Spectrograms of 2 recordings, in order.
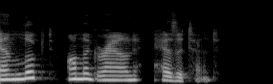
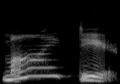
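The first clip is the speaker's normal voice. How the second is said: higher, drawn-out gentle reproof; reproving; 5 semitones higher, 4 dB quieter than usual. A narrator's reading. Mrs Bushy correcting the pleading lodger, reproving. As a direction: reprove with exaggerated patience. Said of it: "with a reproving look".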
